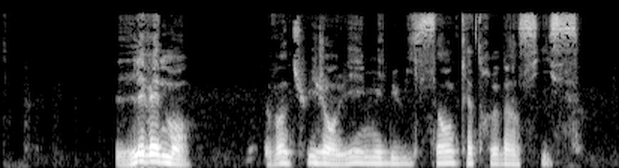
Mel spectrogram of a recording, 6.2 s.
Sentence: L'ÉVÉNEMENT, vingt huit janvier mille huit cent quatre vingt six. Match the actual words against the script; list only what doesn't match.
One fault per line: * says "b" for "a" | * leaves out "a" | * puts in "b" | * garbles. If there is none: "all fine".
all fine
